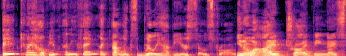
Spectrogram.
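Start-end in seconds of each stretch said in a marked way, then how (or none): 0.0-2.9 play-acted very high, honeyed, sugary sweet gushing tone. Retelling a girl's sudden switch toward a friend: imitating a sudden sweet manner. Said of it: "her complete demeanor changes and she just skips".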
